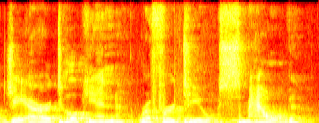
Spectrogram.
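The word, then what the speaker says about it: Smaug: JRR token referred to smow I say it like that cuz it's more fun and it's correct he says that smow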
